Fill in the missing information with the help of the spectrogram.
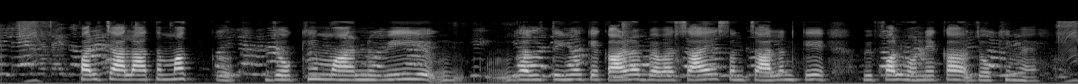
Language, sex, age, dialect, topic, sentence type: Hindi, female, 18-24, Awadhi Bundeli, banking, statement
